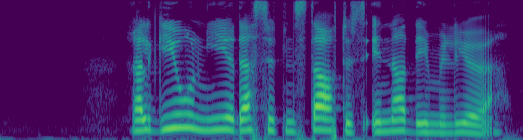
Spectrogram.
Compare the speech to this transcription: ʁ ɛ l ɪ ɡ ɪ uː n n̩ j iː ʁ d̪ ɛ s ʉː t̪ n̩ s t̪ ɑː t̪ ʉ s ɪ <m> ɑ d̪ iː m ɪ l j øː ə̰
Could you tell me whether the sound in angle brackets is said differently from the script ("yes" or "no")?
yes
